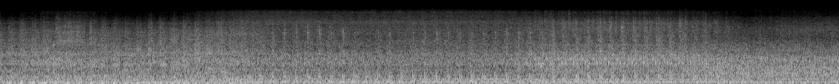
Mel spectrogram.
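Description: Grain bin unloading auger running as oats slide down into it: a constant mechanical drone under a steady rushing hiss of moving grain.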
